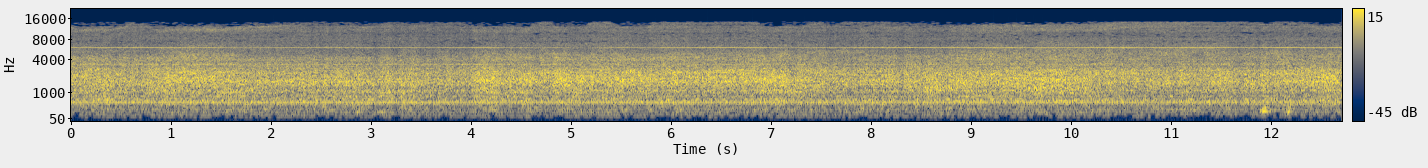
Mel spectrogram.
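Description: Vacuum cleaner running steadily, its hose and brush nozzle drawn over a dog's coat to pick up shed hair. A constant rush of air with a thin high whine over it.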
